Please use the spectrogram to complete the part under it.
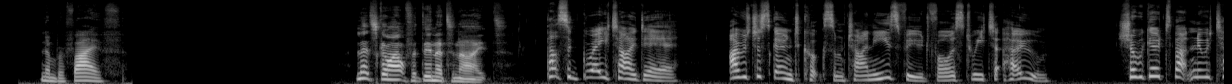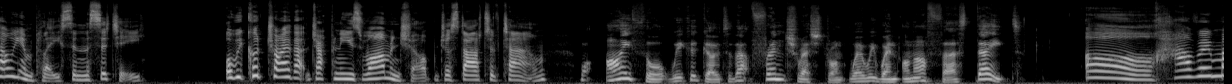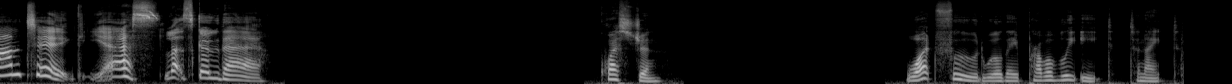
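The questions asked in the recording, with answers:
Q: What food will they probably eat tonight?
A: French food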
